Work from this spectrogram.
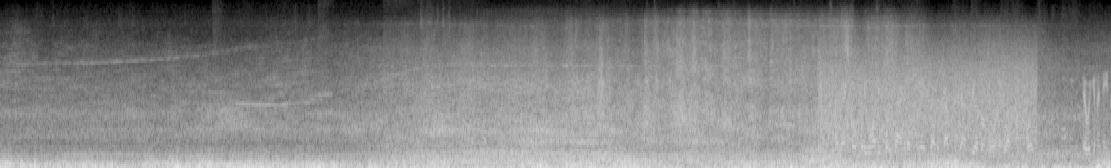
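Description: A jet airliner takes off from a runway at Dallas Fort Worth airport, a continuous broad engine roar that swells and holds loud throughout, with a voice talking over it.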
